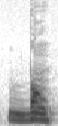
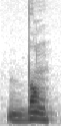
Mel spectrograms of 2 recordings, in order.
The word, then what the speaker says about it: bom: Let's take a look at the word for good, bom. Bom. Notice how my lips don't touch at the end.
